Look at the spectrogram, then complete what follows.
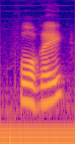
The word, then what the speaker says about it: forêt: L'aventure هي المغامرة en forêt في الغابة.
